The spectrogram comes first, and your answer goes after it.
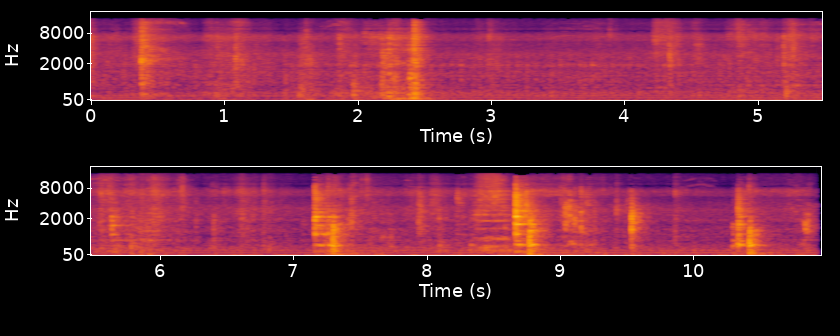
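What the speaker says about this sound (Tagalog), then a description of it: "Halo-halo para maihalo yung soy at suka." Chicken feet adobo with soy sauce, vinegar and bay leaves stirred in a pot, with sporadic scraping and clinking of a utensil against the metal and a soft simmering sizzle underneath.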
